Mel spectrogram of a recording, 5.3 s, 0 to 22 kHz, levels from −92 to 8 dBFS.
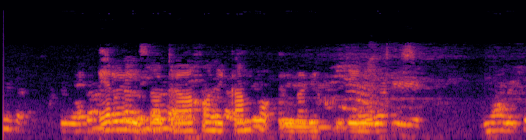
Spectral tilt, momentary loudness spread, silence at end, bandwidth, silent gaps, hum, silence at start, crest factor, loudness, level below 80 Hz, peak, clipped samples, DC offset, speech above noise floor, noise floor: -7 dB/octave; 11 LU; 0 s; 6.8 kHz; none; none; 0 s; 14 dB; -17 LUFS; -50 dBFS; -4 dBFS; under 0.1%; under 0.1%; 36 dB; -52 dBFS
